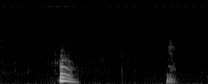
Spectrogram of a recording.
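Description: A man's short vocal sound falling in pitch, like a brief "음" hum, about half a second in, and a shorter one near the end.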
